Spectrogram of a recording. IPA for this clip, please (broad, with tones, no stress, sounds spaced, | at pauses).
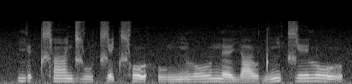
j ɪ˦ ʔ t͡ɕʰ ã˦ d͡ʑ u˨ t͡ɕ ɛ̰˦˨ t͡ɕʰ o̰˦˨ ʊ̯ h u˨ ŋ ĩ˦˨ l o˦ ʊ̯ n ɛ˨ j a˨ ʊ̯ d ĩ˦ t͡ɕ e˦ l o̰˦˨ ʊ̯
